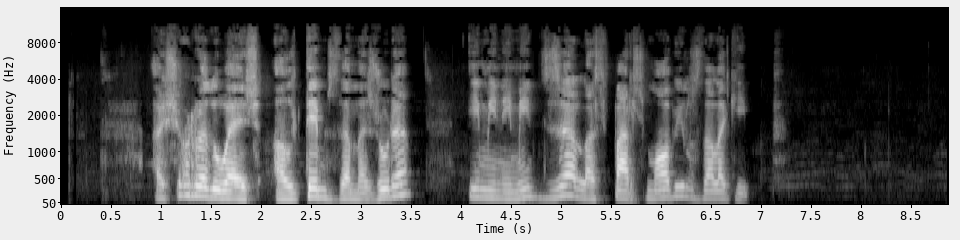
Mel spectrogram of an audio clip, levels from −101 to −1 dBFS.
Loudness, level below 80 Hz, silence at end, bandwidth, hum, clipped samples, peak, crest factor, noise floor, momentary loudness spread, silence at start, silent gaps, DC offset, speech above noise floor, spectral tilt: -21 LUFS; -70 dBFS; 2 s; 11 kHz; none; under 0.1%; -2 dBFS; 20 dB; -79 dBFS; 13 LU; 0.95 s; none; under 0.1%; 59 dB; -5.5 dB/octave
